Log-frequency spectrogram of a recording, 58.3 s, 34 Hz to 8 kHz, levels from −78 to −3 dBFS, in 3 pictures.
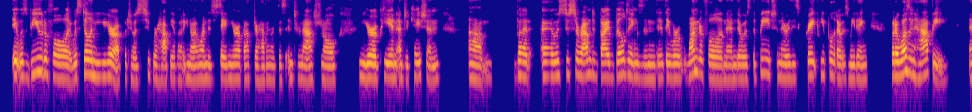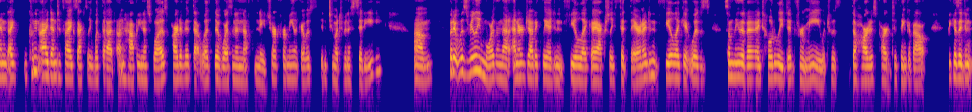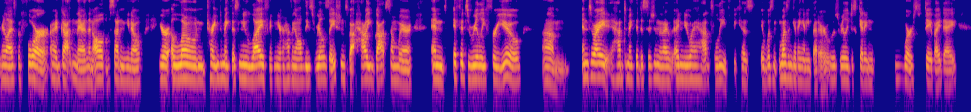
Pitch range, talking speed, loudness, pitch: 160-190 Hz, 210 wpm, -20 LUFS, 170 Hz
